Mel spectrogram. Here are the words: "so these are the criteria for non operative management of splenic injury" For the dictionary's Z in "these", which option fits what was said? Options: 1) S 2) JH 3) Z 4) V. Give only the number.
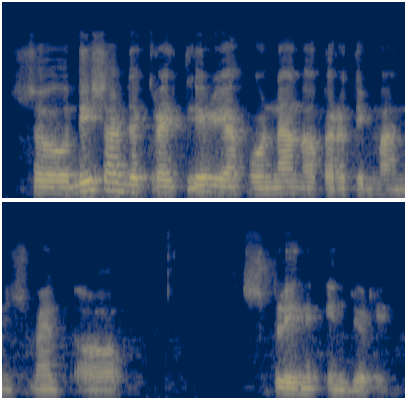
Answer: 1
